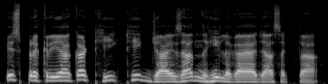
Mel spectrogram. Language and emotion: Hindi, neutral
